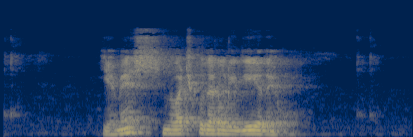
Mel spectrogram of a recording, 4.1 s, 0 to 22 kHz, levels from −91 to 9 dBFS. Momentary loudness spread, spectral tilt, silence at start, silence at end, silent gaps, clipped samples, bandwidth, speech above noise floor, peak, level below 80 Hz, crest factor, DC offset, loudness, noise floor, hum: 11 LU; -5.5 dB/octave; 1.05 s; 1.15 s; none; under 0.1%; 9.6 kHz; 45 dB; -8 dBFS; -50 dBFS; 20 dB; under 0.1%; -24 LUFS; -69 dBFS; none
